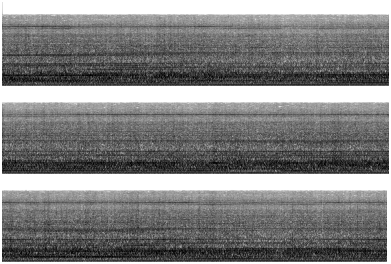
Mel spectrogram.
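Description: An aircraft engine drones steadily close by.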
